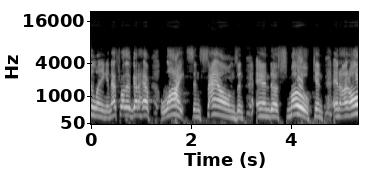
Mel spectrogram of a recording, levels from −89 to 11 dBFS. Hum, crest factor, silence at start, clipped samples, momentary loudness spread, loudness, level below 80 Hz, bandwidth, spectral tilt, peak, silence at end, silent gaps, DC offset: none; 16 dB; 0 s; under 0.1%; 13 LU; -16 LUFS; -60 dBFS; 7 kHz; -3 dB/octave; 0 dBFS; 0 s; none; under 0.1%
